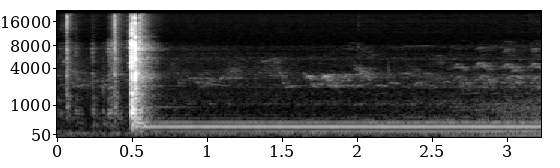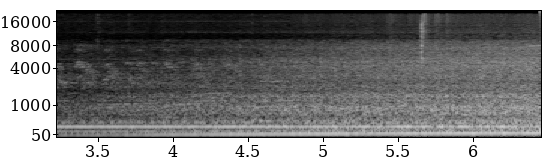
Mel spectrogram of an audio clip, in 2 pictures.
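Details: Frigidaire/Electrolux 5,000 BTU window air conditioner (FFRA0511R1), possibly dropped, fan on low before the compressor starts: switch click, then steady low hum and soft airflow with no rattle or rubbing; normal fan on low speed.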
